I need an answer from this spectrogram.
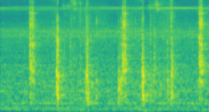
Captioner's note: rhythmic clicking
